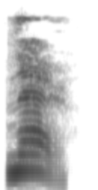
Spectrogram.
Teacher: pronounced N with a short a sound similar to the a in cat and a rising intonation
